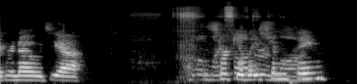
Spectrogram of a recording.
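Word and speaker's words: Raynaud: that you have not Renault syndrome yeah that we're not we're nods I pronounced It the French way Reynolds yeah a little circulation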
